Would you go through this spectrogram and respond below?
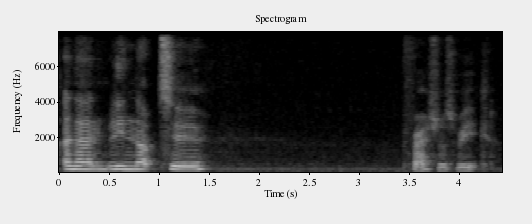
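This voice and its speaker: A woman's voice: medium pitch, steady tone, takes it slowly, a little mellow. A young woman with a Scottish accent chatting casually to camera in a small bedroom, blunt and swearing freely. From Scotland. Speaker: vlogger. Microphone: camera in front at close range.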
